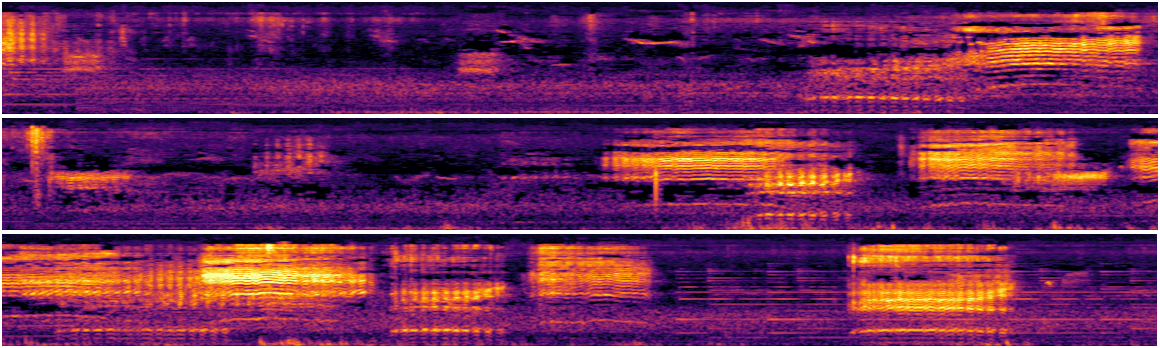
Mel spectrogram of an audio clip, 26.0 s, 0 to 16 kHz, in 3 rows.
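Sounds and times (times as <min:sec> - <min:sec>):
sheep bleating: 0:00.0 - 0:00.8, 0:06.0 - 0:09.8, 0:10.6 - 0:11.2, 0:12.4 - 0:22.3, 0:23.7 - 0:25.0.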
